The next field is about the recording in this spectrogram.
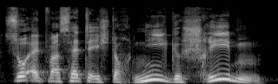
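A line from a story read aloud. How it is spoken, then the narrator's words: Lion's roar. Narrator (German): brüllte der Löwe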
